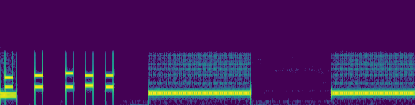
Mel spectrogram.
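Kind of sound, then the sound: signal or alarm, telephone number being dialed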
